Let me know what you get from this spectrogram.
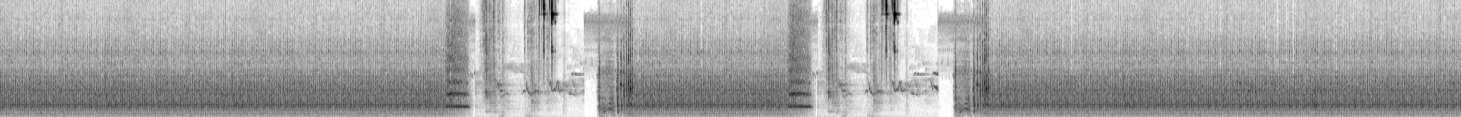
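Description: Tractor-type engine running steadily with a constant drone. It breaks off twice, about nine and sixteen seconds in, for a couple of seconds of rough, uneven running with brief dropouts, then settles back to the same steady run.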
